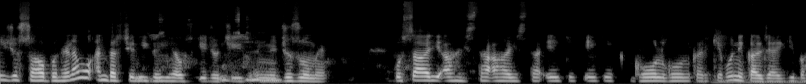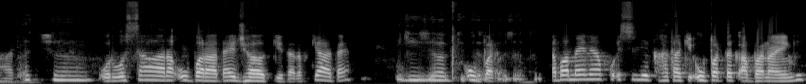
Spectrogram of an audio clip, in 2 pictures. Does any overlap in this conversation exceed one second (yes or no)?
no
